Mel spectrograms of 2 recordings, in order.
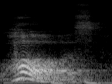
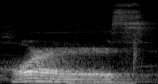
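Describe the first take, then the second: First: The r is dropped and the vowel lengthened. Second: The r is pronounced with a curled tongue. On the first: "Britânico"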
